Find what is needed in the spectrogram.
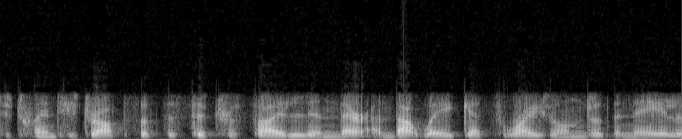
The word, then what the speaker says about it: Citricidal: So it's sold under the name Citricidal um, by a company called Higher Nature. They do a liquid one, um, and that's spelled C I T R I C I D A L, citricidal it's a very good natural antifungal.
